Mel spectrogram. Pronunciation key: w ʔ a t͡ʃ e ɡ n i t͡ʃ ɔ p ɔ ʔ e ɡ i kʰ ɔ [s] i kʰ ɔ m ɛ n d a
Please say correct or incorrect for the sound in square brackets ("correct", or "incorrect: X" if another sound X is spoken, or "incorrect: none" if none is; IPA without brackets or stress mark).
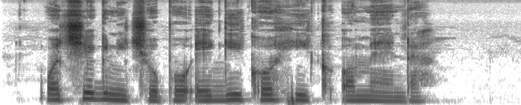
incorrect: h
